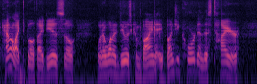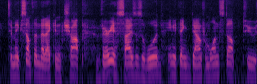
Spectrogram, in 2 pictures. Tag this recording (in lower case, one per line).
speech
